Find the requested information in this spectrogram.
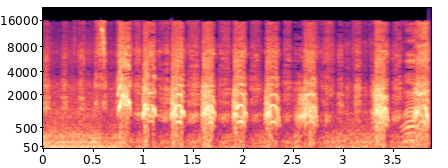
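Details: German Jagdterrier, a pet dog, riding in a car and excited; rapid high yapping barks about three per second, uneven rhythm, with low engine rumble beneath.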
